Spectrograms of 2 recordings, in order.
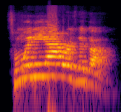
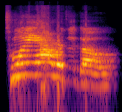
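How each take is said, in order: First: High, loud emphatic repeat. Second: Outraged shout. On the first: To the audience, repeating the hours, loud emphatic call. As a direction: punch it out again louder. Stressing the late post. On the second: To the audience, yelling about his late post, outraged shout. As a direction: shout it high and loud. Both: Acted.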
